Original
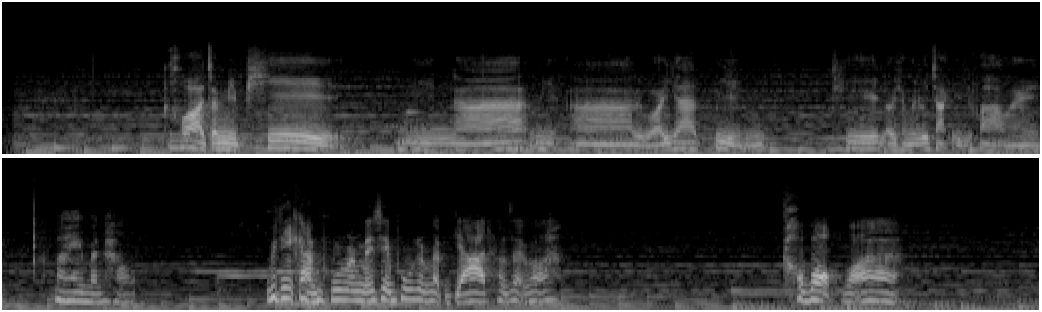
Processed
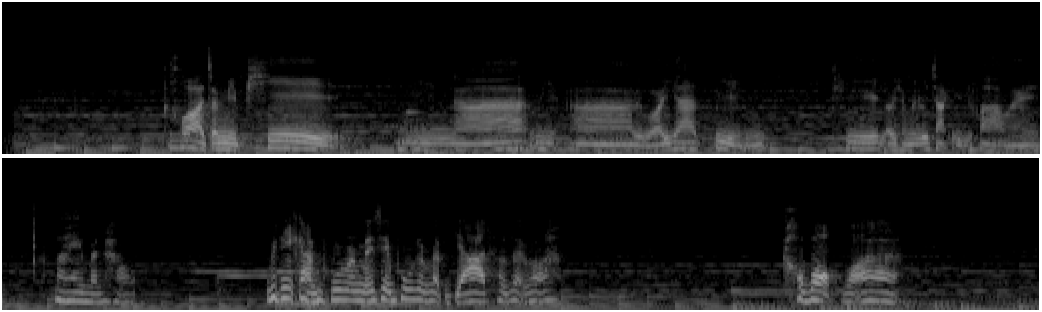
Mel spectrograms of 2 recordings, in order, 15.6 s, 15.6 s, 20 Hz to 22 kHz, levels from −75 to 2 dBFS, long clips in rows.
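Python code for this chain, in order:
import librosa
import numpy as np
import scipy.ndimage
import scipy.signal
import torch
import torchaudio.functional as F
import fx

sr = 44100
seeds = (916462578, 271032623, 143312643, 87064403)

y = fx.high_shelf(x, sr, hz=4300.0, db=-7.0)
y = y * librosa.db_to_amplitude(-7.5)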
